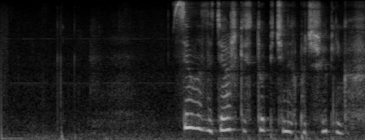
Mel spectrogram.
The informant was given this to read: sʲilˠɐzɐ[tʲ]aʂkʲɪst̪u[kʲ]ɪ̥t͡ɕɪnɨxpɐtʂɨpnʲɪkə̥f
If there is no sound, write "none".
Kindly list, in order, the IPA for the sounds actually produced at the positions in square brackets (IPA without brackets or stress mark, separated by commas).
tʲ, pʲ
